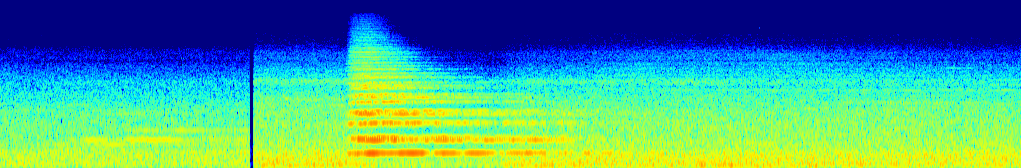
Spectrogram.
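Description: A CRH high-speed train's horn sounds one blast of about two seconds, starting about three and a half seconds in, over the steady hum of the trains and platform.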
